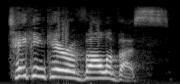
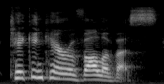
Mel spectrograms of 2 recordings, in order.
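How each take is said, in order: First: It is said with strong, angry emotion. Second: It is said calmly, with smoothly connected words. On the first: "with anger or whatever strong emotion that comes up" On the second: "let's get comfortable with the pronunciation"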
